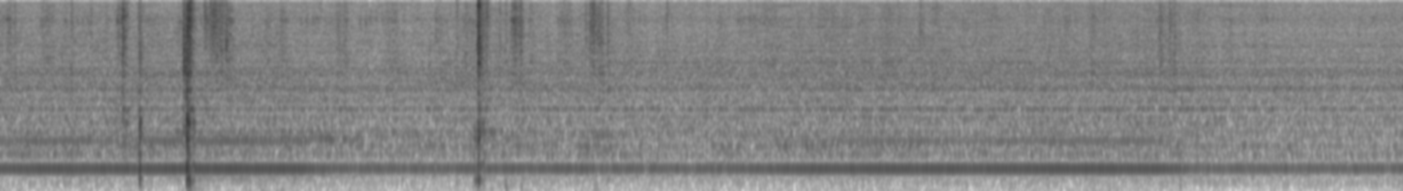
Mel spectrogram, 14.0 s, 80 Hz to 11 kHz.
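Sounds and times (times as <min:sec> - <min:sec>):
steady hum: 0:00.0 - 0:14.0.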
